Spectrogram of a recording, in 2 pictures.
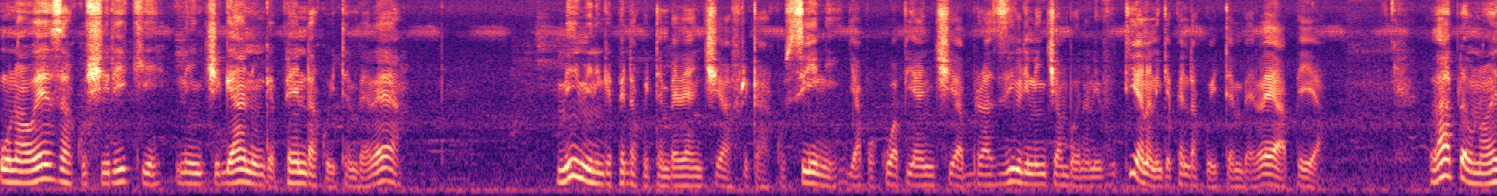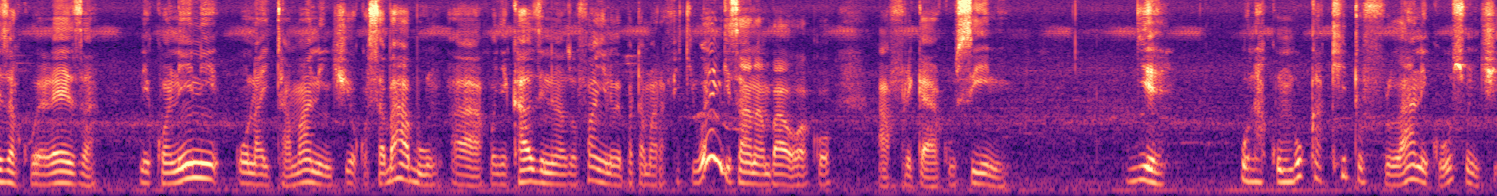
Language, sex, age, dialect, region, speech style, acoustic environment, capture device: Swahili, male, 25-34, Tanzania - Dar es Salaam, Tanzania, excited, appliances, desktop / Windows / Chrome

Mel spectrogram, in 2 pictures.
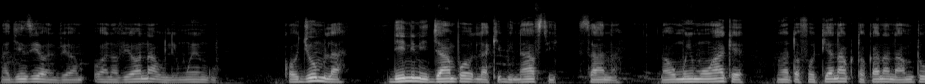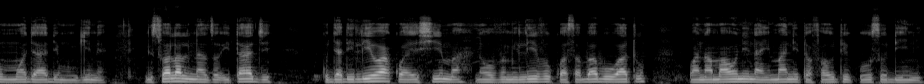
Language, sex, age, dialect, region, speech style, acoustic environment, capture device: Swahili, male, 18-24, Kenya - Nairobi Sheng-influenced, Kenya, happy; anxious; focused; excited, nature, mobile / Linux / Chrome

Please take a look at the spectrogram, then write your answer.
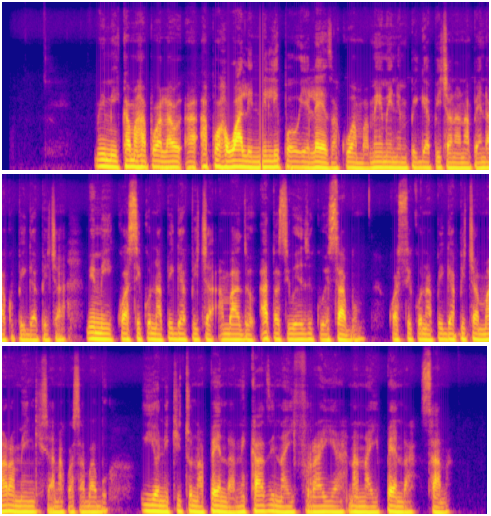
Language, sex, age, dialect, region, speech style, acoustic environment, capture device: Swahili, male, 25-34, Kenya - Nairobi Sheng-influenced, Kenya, tired, silence, mobile / Linux / Chrome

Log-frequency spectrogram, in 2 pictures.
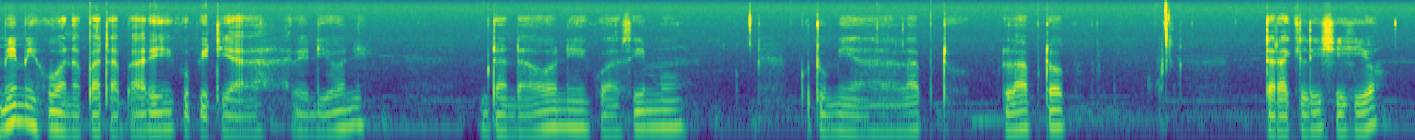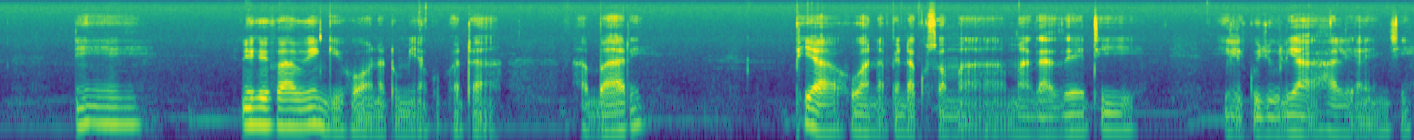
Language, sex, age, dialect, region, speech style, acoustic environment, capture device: Swahili, male, 18-24, Kenya - Nairobi Sheng-influenced, Kenya, relaxed, nature, desktop / Linux / Chrome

